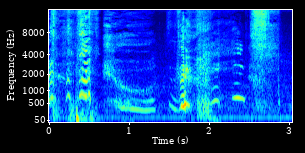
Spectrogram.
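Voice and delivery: high, drawn-out wheezy giggling fit; helpless laughter. Real, not acted. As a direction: crack up and squeal with laughter. Cracks up over Fleabag.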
